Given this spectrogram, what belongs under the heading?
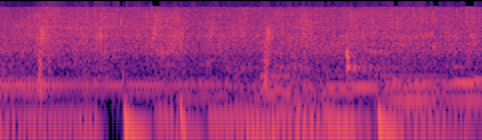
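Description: A spoon stirs chicken ramen sauce in a hot pan, producing a soft ongoing sizzle broken by several distinct scraping strokes against the pan, close and fairly quiet, with a steady low hum underneath.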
